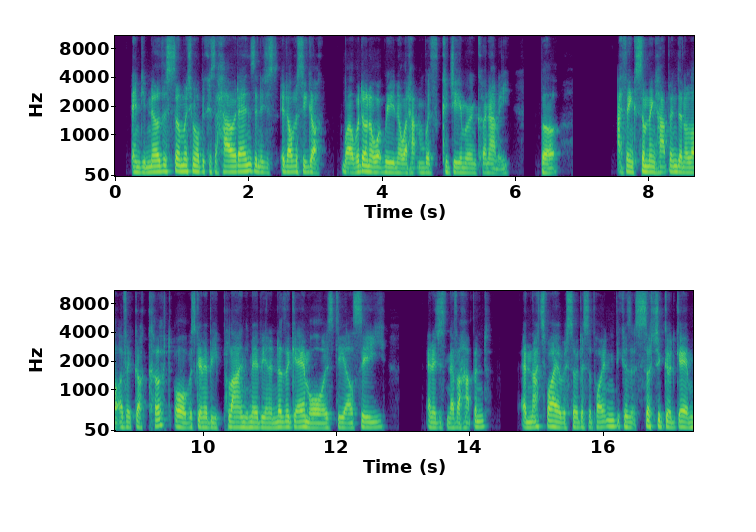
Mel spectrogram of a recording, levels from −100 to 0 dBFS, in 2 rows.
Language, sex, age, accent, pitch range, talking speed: English, male, 20-39, British, 115-130 Hz, 255 wpm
